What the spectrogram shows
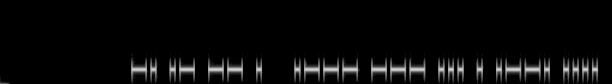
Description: Morse code, heard as a keyed tone, about 25 wpm, 700 Hz. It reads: NAME JOSEPH
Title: K1USN SST QSO Practice 25wpm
